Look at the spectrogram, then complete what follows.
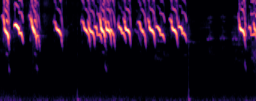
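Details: Newborn domestic chicks calling for their broody mama hen, a dense chorus of piercing, falling peeps in fast succession, pausing briefly before resuming.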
